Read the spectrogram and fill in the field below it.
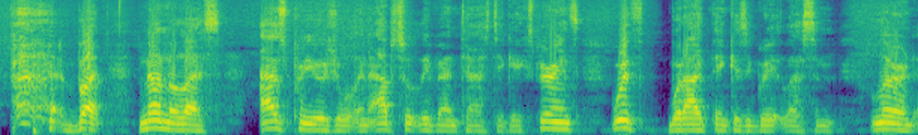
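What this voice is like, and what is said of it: Worn-out, strained voice. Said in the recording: “As I'm sure you can hear in my voice ... My voice still hasn't recovered from talking my way through 30 fights.”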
